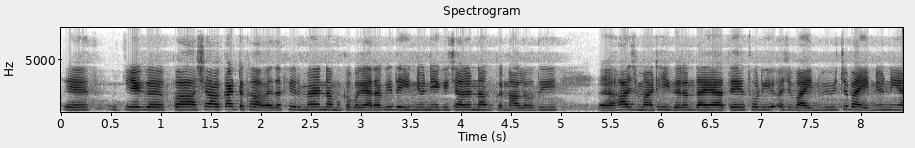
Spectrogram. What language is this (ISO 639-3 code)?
doi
